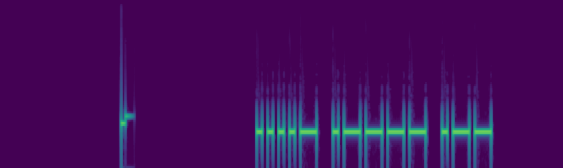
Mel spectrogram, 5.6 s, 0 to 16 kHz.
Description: Morse code, heard as a keyed tone, about 22 wpm, 700 Hz. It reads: 41W
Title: Three Challenging Letter-Number Combinations 22wpm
